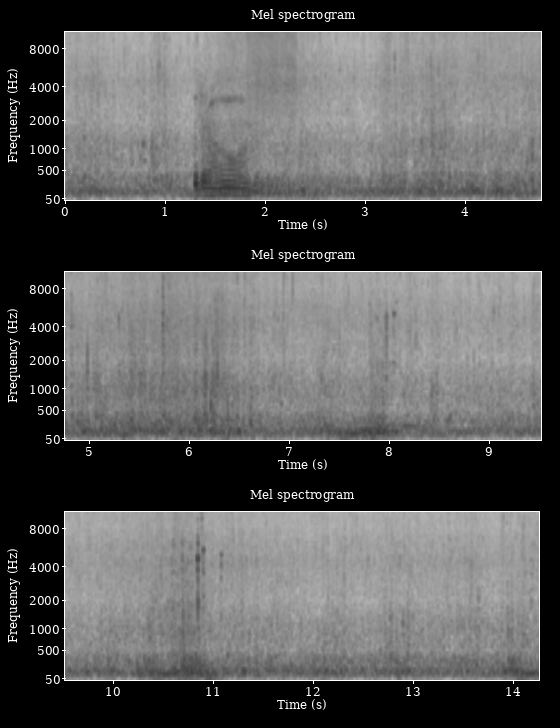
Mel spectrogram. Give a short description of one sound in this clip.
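Waves wash steadily against a wooden ship's hull.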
